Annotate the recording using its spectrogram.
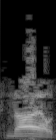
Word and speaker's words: Niall: Tell us about Niall Cox. Am I saying that correctly? – Yes, Niall, just like the soap, yeah.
